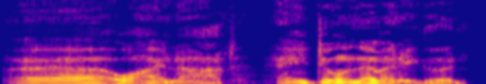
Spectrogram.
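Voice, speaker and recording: Game companion: weathered old seaman, gruff and folksy, heavy gravel, unhurried delivery with plain rustic phrasing. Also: deep voice, darkish tone, no echo, clean studio sound, heavily acted. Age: older. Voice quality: gravelly, raspy. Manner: folksy, rustic turns of phrase, dropped grammar. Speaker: video game companion character. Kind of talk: video game voice lines.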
